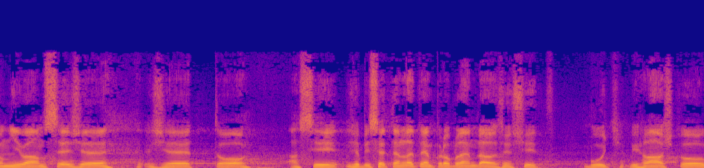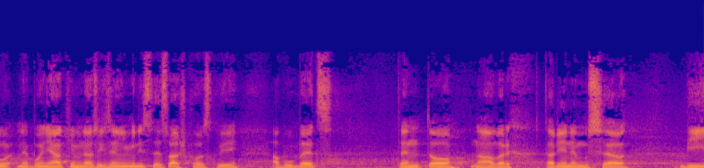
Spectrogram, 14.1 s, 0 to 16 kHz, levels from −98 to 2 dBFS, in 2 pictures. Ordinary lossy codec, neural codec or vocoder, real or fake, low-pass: MP3, 48 kbps; autoencoder, 48 kHz, 32 numbers a frame, DAC-VAE, trained on Japanese speech; fake; 14.4 kHz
